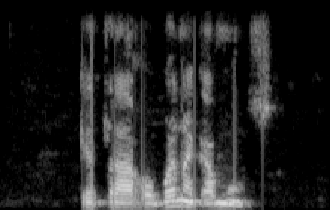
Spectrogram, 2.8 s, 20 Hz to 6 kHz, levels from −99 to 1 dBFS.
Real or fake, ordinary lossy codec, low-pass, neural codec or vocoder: real; Opus, 64 kbps; 5.4 kHz; none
